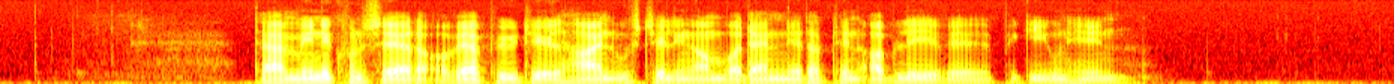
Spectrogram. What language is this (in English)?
Danish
